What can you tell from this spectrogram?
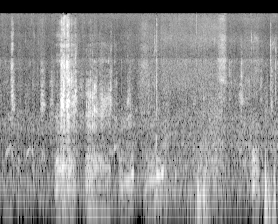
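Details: Play-fighting dogs give short low growls and grumbles in uneven bursts, with a louder snarl early on and faint scuffling between.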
